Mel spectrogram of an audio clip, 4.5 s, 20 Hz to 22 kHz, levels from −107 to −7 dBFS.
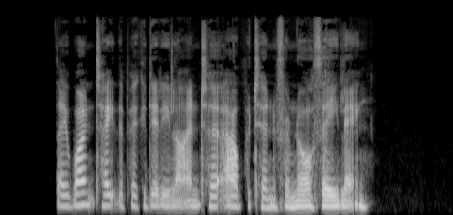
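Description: From 0.57 s to 3.7 s, automatic gain rising lifts the level by about 9 dB. The control judged the input too quiet. Speech and background swell together.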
